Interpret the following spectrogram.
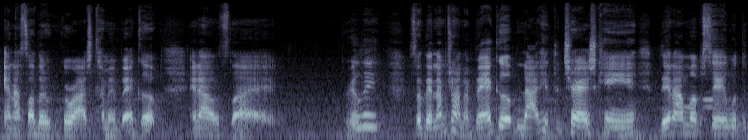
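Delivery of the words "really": high-pitched, questioning "really"; retold disbelief. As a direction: replay your incredulous reaction, pitched up. Retold reaction to returning garage door.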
